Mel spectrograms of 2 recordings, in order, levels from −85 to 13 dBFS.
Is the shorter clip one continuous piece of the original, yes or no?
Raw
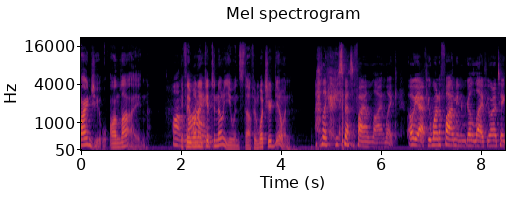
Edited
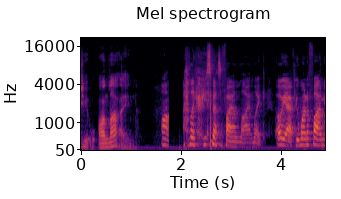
no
